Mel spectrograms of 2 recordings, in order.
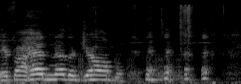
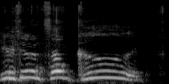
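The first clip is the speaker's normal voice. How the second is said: high, gushing, cheery encouraging tone, "good" drawn out; 6 semitones higher, 3 dB louder than usual. Imitating the other speaker's praise: imitating the other speaker. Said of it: "Let me imitate you".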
